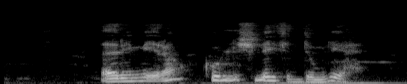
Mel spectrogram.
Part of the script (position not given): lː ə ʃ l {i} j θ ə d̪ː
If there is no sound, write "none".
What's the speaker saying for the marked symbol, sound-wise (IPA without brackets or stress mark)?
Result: æ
